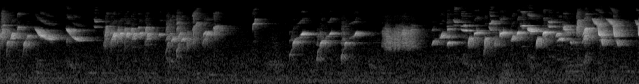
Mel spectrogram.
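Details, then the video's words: European goldfinch singing, recorded to teach and encourage other goldfinches to sing. Fast, varied twitters with short buzzy trills and sharp chirps come in bursts, with brief pauses between phrases. "بتبتة جد مهمة لتحفيظ و تحفيز طيور الحسون على التغريذ"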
